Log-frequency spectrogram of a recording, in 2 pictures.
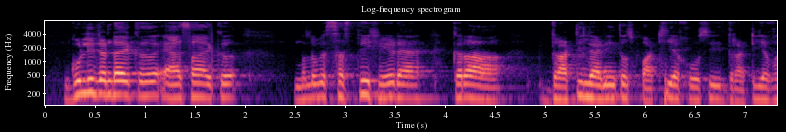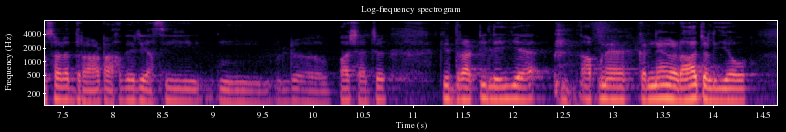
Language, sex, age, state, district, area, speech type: Dogri, male, 30-45, Jammu and Kashmir, Reasi, urban, spontaneous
